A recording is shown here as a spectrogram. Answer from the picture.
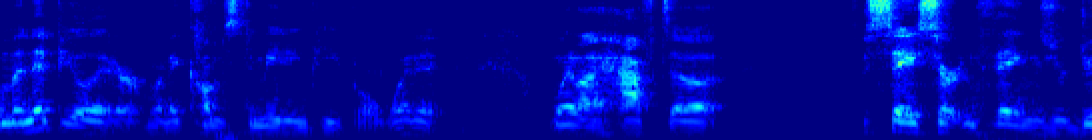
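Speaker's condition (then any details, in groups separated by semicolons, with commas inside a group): No condition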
